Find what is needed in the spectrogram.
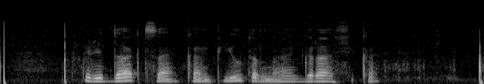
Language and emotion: Russian, neutral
